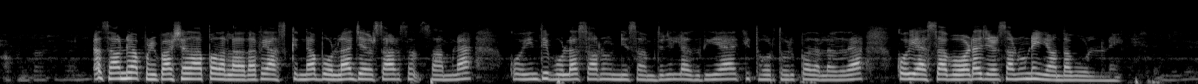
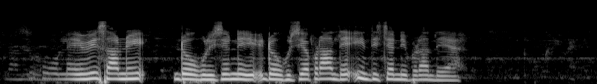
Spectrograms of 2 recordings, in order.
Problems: constant background noise, background conversations at intervals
